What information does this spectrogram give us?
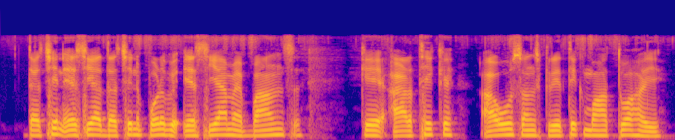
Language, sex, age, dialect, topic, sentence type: Magahi, female, 18-24, Southern, agriculture, statement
